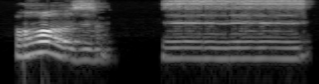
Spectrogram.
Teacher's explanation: Mirad cómo pronunció la S. Está entre dos vocales. Hay una única S. Es una S sonora.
